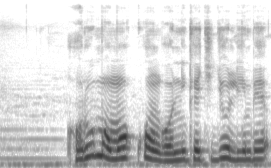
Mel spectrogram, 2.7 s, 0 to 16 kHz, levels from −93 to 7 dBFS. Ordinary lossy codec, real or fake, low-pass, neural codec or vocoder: none; real; 14.4 kHz; none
